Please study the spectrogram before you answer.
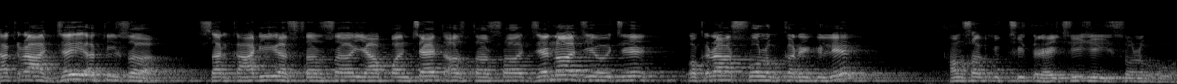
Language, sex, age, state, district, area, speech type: Maithili, male, 45-60, Bihar, Darbhanga, rural, spontaneous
